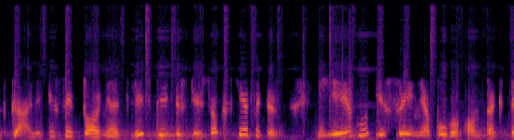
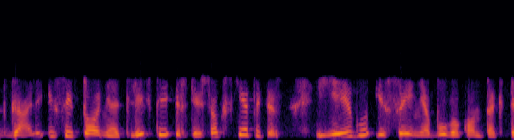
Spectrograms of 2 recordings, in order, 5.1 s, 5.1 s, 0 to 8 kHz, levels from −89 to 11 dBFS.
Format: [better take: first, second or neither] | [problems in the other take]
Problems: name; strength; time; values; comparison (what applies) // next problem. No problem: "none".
second | noise reduction (neural separator model SepFormer DNS4)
